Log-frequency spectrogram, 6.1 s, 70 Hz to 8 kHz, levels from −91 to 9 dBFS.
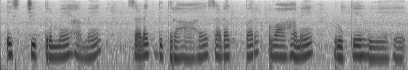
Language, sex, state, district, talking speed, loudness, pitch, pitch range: Hindi, female, Bihar, Muzaffarpur, 135 wpm, -18 LUFS, 180 Hz, 170-190 Hz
